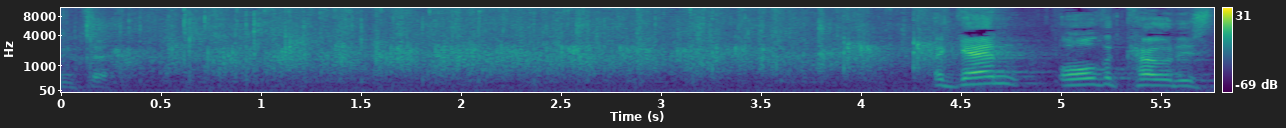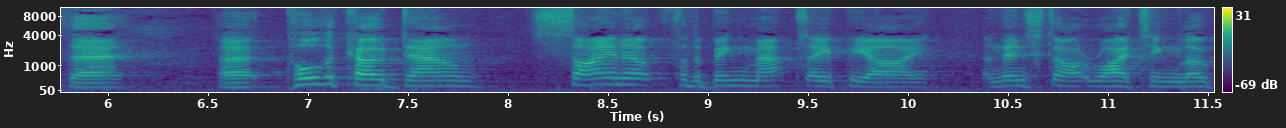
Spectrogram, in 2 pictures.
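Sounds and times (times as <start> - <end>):
audience applause: 0.0 - 4.5
speech: 4.4 - 11.5.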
